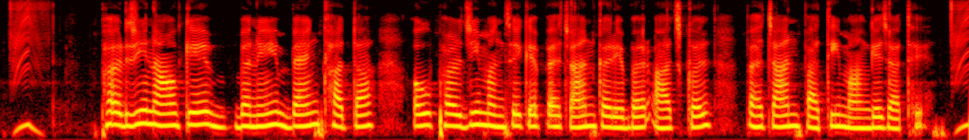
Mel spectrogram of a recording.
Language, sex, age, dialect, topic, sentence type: Chhattisgarhi, female, 18-24, Central, banking, statement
